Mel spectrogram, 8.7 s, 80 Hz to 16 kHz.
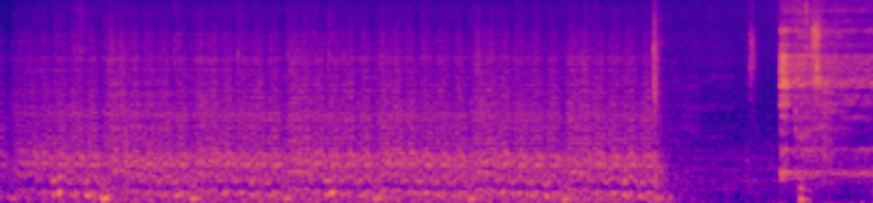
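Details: Old diesel semi truck, sat roughly 23–30 years in storage, cranking slowly with a 12V jumper pack added; long uneven cranking, catching and stumbling without settling before ether gets it firing. Hard starting after long storage.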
